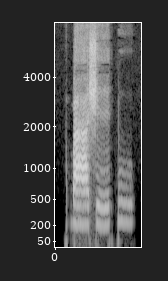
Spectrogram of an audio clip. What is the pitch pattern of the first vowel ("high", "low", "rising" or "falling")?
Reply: low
